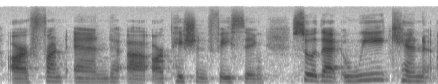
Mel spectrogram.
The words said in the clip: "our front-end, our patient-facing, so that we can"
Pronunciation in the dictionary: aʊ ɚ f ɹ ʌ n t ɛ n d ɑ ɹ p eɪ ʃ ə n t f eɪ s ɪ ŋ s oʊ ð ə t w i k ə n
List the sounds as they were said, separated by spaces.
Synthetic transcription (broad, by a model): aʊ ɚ f ɹ ʌ n t ɛ n d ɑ ɹ p eɪ ʃ ə n t f eɪ s ɪ ŋ s oʊ ð ə t w i k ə n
